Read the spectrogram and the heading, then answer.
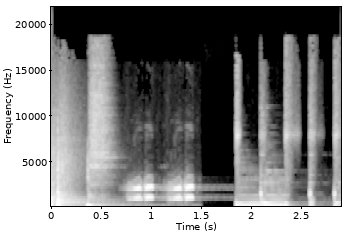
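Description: A frog croaks several times in quick, uneven bursts, loud, with brief pauses between the ribbity calls and no talking.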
